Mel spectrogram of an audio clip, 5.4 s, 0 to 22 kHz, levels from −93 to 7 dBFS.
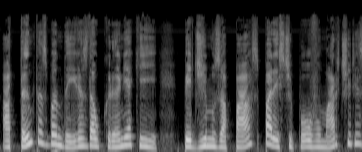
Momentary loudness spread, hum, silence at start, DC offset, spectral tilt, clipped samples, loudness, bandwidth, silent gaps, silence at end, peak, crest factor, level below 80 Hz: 6 LU; none; 0.05 s; under 0.1%; -6.5 dB/octave; under 0.1%; -24 LUFS; 14.5 kHz; none; 0 s; -8 dBFS; 16 dB; -54 dBFS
